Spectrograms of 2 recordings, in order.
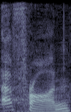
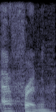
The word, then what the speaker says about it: Ephron: It's Delia Ephron. I've said Nora Ephron I know. And that's okay. to her face. You know, we all have. We all have. But it's Ephron. Anyway. Ephron. It's spelled Ephron, so you're not. Yeah. Don't beat yourself up.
